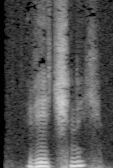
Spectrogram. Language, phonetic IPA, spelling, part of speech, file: Russian, [ˈvʲet͡ɕnɨj], вечный, adjective, Ru-вечный.ogg
- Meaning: 1. eternal, everlasting 2. perpetual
